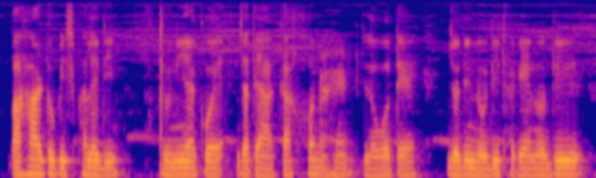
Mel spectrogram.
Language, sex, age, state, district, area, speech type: Assamese, male, 18-30, Assam, Sonitpur, rural, spontaneous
